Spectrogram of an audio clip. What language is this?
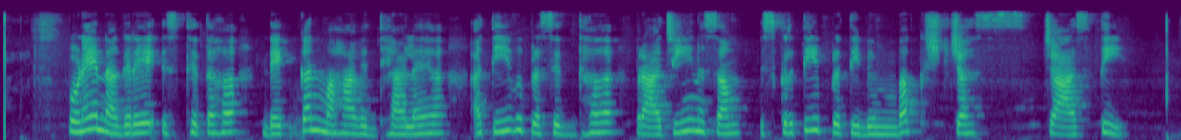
Sanskrit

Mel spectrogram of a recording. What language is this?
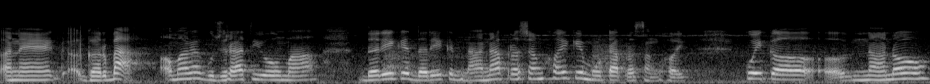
Gujarati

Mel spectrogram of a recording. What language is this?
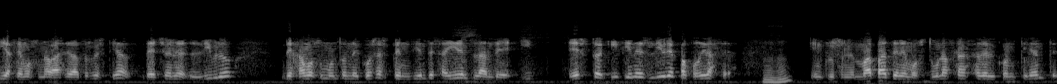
Spanish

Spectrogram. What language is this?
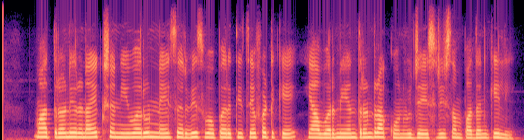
Marathi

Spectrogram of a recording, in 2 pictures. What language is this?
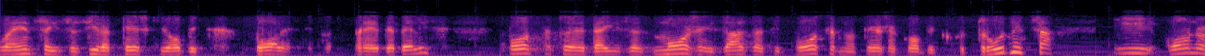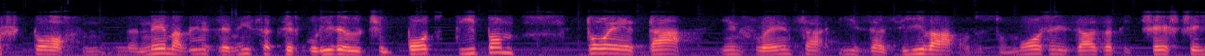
Croatian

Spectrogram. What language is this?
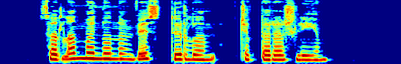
Mari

